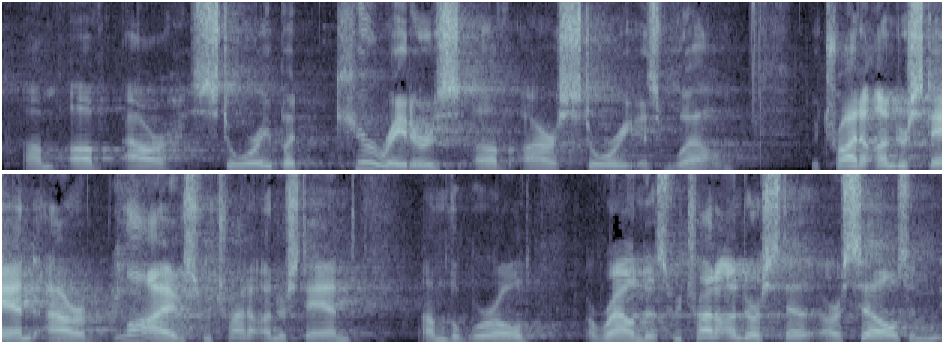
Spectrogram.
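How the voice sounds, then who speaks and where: Slightly hoarse preacher in an echoey hall. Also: male voice, a little high. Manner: halting, many fillers and restarts. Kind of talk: reflective sermon with personal story. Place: church.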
